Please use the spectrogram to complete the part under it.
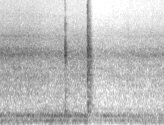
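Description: A car hood slams shut.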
